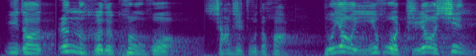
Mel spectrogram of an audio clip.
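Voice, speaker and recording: A man preaching a sermon as pastor, building points through rhythmic repetition and dropping from loud declarations to soft, low asides. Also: very animated, normal speed. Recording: long reverb of a large hall.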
